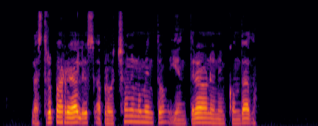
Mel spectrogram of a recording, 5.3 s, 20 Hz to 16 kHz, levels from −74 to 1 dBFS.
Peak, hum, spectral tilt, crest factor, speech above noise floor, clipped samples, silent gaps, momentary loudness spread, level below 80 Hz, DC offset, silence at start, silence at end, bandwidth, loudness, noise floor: -6 dBFS; none; -5.5 dB/octave; 18 dB; 47 dB; under 0.1%; none; 13 LU; -60 dBFS; under 0.1%; 0.55 s; 1.05 s; 11.5 kHz; -23 LUFS; -69 dBFS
